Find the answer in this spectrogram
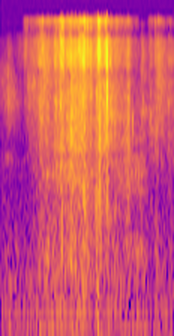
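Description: Faint rustling with a few soft crackles from a paper towel being handled and pressed onto the skin by a gloved hand to blot off excess liquid, starting about half a second in.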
